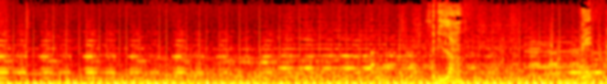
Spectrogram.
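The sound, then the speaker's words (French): Muffled music made from recorded sounds of an unborn baby's movements in the womb, transformed and mixed, with a steady throbbing heartbeat pulse beneath it and occasional watery gurgling whooshes. A voice briefly speaks over it. “C'est un peu hypnotique et, bizarre avec le, battement de cœur et les, glouglou On a l'impression d'être dans une autre dimension en fait.”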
